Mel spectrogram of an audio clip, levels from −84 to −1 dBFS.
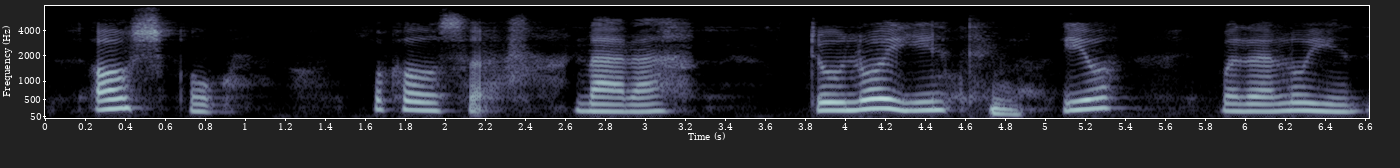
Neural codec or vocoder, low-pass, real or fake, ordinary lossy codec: codec, 16 kHz, 0.5 kbps, FunCodec, trained on LibriTTS, 25 frames a second; none; fake; none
